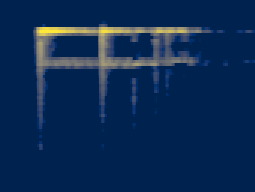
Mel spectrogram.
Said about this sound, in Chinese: 女孩惊慌失措间，硬币掉在了地上。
